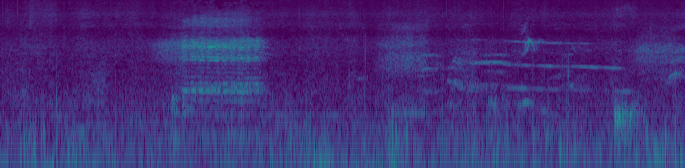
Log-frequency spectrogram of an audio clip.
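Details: Lambs offered for sale in Settat province, Morocco, give one loud, wavering bleat of about a second, rich in harmonics, followed by a few fainter calls amid quiet rural background noise.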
